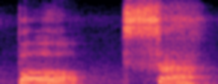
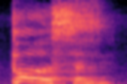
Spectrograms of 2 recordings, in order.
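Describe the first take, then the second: First: "per-son" split into two separate beats; "per... son", two distinct pieces; broken into syllables. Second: PER-son, higher on PER, falling on son; "person" as one word, strong first syllable; stress on first syllable. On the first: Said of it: "it is made up of two syllables". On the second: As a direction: hit PER in "person", let son drop. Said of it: "It is on the first syllable". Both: Shown as a demonstration.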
